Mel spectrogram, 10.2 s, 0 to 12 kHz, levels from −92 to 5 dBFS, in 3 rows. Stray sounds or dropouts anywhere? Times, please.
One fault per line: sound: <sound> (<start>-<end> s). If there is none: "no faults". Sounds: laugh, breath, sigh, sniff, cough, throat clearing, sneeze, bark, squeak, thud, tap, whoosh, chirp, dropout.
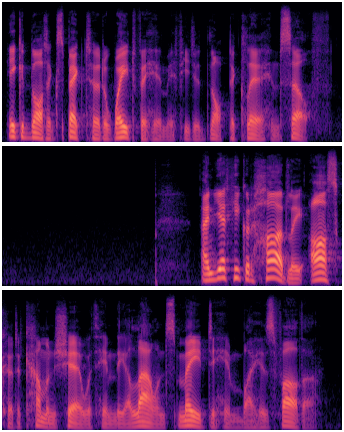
no faults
